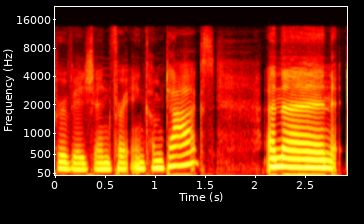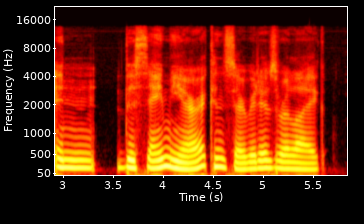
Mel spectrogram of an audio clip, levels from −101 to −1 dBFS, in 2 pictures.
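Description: Nothing goes wrong anywhere in this bit of speech, so there's no fault to point to at any moment.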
